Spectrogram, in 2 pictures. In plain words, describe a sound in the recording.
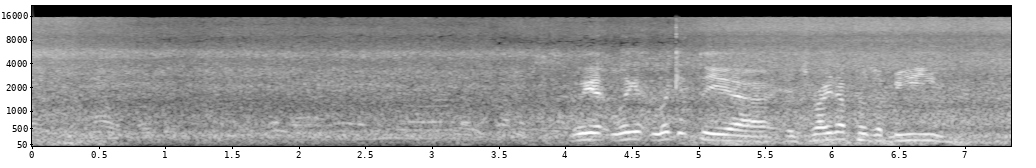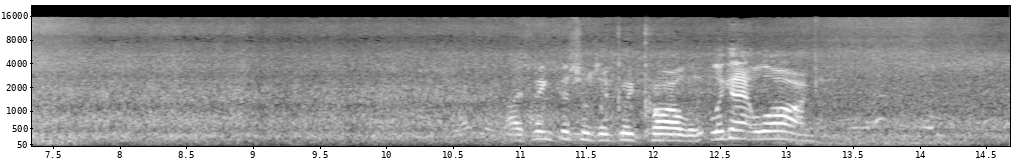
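Fast floodwater rushes and churns steadily.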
